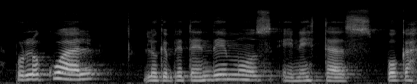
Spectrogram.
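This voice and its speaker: A woman with an Argentine accent speaks at a very slow pace and a medium pitch, with ordinary pitch variation. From Argentina. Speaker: law lecturer. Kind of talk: lecture.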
